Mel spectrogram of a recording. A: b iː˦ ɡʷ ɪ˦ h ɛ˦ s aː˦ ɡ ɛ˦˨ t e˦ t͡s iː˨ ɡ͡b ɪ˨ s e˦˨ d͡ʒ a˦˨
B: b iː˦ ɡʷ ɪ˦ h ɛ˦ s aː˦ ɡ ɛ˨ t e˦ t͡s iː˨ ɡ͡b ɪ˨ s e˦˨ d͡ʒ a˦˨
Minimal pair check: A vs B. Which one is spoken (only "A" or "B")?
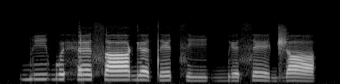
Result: A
